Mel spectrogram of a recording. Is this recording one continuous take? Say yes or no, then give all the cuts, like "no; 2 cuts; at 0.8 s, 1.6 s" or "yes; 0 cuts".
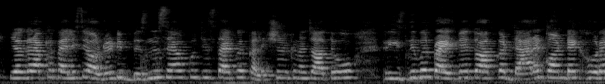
yes; 0 cuts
